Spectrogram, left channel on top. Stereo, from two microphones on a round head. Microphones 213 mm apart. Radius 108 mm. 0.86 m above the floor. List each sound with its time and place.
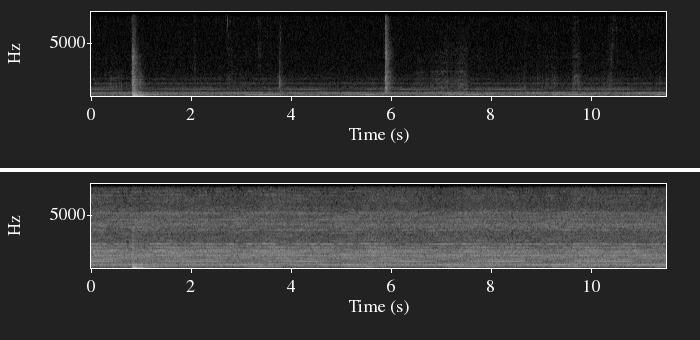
0.8 s a drawer: 70° right (ahead or behind), 1.4 m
